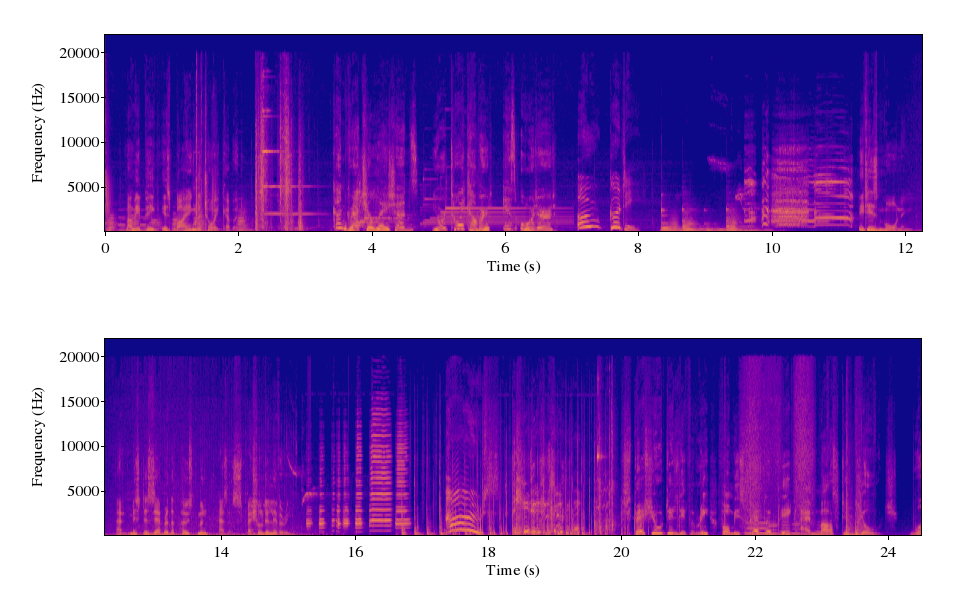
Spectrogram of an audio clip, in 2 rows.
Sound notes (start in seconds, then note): 9.5 cockerel crows; 18.3 both giggle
